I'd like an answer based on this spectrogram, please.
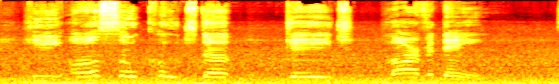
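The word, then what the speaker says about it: Larvadain: also coached up Gage Larvadane. Sometimes I say his name wrong. Lardian. It's Larvadane.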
